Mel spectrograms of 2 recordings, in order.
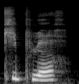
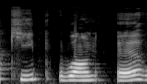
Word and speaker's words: Kep1er: Et en fait, c'est Kipler et pas Keep One Ear ou Keep One Ear, c'est Kipler.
